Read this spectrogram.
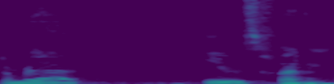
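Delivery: hushed aside to a pet; soft talk to dog. Real, not acted. Owner reminisces with her dog, soft aside. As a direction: share a memory softly with the dog.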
